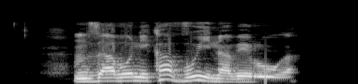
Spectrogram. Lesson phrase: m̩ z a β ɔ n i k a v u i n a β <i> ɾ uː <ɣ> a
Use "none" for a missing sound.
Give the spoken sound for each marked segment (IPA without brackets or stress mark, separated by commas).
ɛ, ɣ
